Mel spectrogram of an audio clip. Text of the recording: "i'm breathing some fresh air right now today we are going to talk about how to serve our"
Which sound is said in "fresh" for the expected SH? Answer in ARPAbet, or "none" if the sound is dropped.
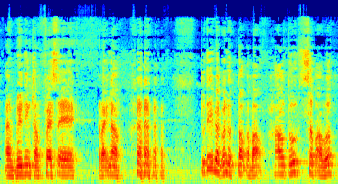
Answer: S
